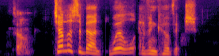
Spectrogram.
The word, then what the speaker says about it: Evankovich: So tell us about Will Evankovich. Will Ivankovich. Sorry. Ivankovich is how they pronounce it.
